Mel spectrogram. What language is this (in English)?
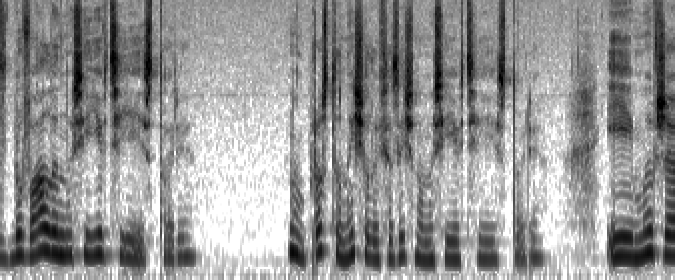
Ukrainian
